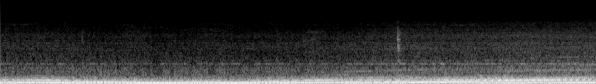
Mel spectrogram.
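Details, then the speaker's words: 1963 Chevrolet Bel Air, 4-speed, warmed up on test drive after new flywheel, clutch, fork and rod: steady rumble pulling away cleanly, no shudder as clutch bites; pedal much lighter, chatter gone. "i will tell you that the clutch pedal is way easier the pressing that's ever been so i think the geometry has been fixed don't chatter that's good"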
